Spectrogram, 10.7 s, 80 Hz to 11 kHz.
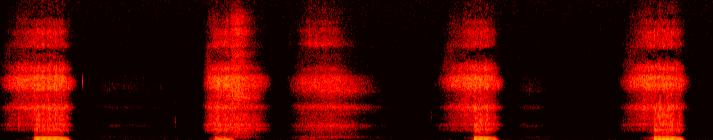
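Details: Pug (brachycephalic, short-muzzled breed with broad, short skull) sleeping on a deck: slow, irregular snoring breaths, about 22 a minute, with a rattling buzz on each inhale; snoring.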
